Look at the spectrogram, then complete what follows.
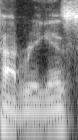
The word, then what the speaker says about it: Rodriguez: It is Rodriguez. It's a Brazilian thing. Someone came up to you and they were like, "Hey, Herod, what's up?" You know, because the J sound makes a H sound in Spanish.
